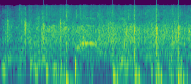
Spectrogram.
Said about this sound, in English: They're clapping for you now,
